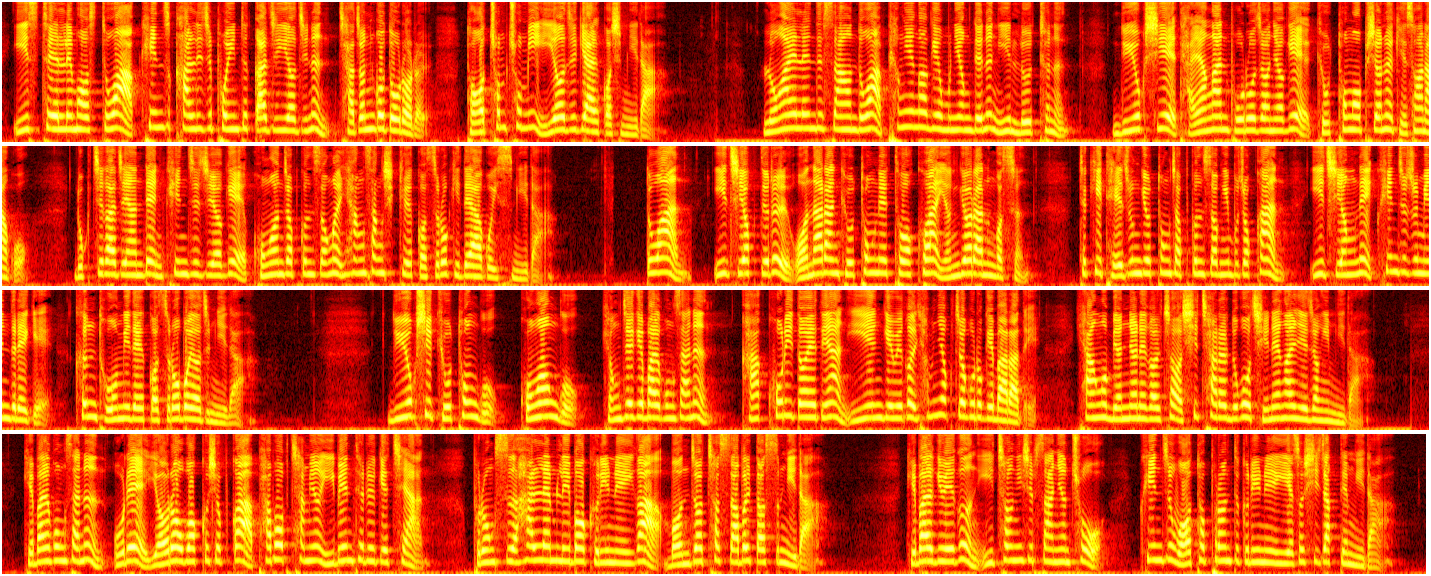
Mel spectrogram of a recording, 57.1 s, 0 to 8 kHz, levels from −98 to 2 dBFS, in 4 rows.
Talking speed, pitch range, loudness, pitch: 320 characters per minute, 245-290 Hz, -12 LUFS, 270 Hz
